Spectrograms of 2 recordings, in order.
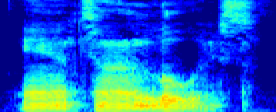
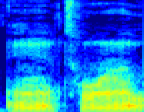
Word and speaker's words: Antoine: Louise and over here we would call and we'll pronounce it Anton Lewis but over in France it's Antoine look we know thank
